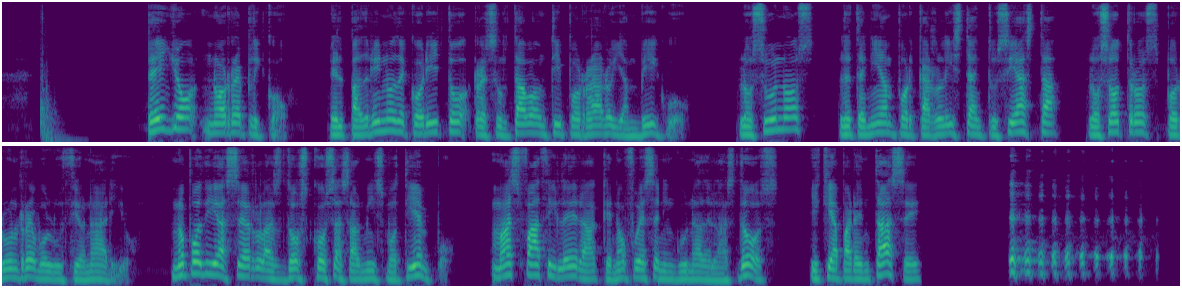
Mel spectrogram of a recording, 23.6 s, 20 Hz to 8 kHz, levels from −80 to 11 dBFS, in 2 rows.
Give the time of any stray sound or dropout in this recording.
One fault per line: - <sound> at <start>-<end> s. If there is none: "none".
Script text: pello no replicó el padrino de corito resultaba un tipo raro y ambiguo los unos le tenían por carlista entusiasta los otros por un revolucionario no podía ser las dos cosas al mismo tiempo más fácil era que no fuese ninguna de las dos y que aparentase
- thud at 0.4-0.9 s
- laugh at 21.8-23.4 s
